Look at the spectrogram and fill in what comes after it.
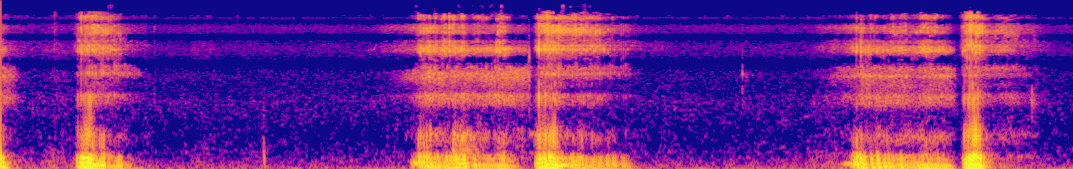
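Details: Soft low snuffling snores in short pairs with quiet pauses, from a sleeping Jack Russell terrier, possibly dreaming; snoring.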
